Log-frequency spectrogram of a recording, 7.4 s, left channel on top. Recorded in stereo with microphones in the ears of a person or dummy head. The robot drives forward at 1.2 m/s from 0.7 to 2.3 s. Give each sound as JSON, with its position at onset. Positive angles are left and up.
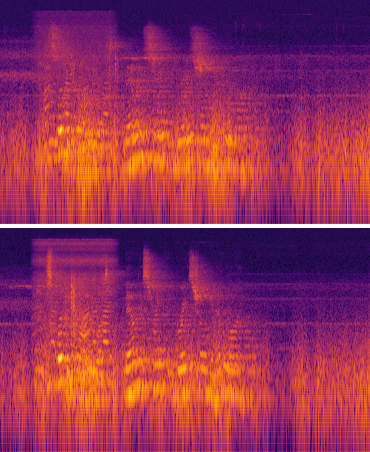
{"t": 0.9, "sound": "a woman speaking", "side_deg": -90, "distance_m": 1.8}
